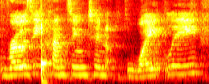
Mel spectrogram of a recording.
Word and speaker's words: Rosie Huntington-Whiteley: start with the application i think i just said her name wrong in that first clip it's rosie huntington whiteley um and this will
